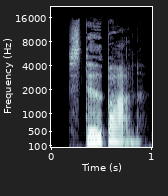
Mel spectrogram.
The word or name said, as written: stedbarn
